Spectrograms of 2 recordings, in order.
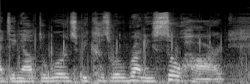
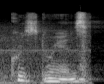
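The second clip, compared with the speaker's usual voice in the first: plain reading voice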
